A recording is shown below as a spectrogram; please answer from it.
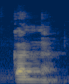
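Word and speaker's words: colonel: कर ले आप सीओ एल ओ एन एल कनन ठीक है तो ये स्पेलिंग्स भी आती है नेक्स्ट हमारे पास क्वेश्चन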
